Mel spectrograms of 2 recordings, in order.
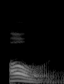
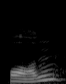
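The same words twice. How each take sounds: First: English own with a gliding ou diphthong. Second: Pure Russian o, no glide; on said with a pure o, no diphthong. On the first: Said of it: "versus the English own". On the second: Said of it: "Let's compare the Russian". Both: Shown as a demonstration.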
